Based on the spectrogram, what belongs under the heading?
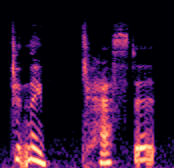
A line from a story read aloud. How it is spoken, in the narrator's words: Madison spluttered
